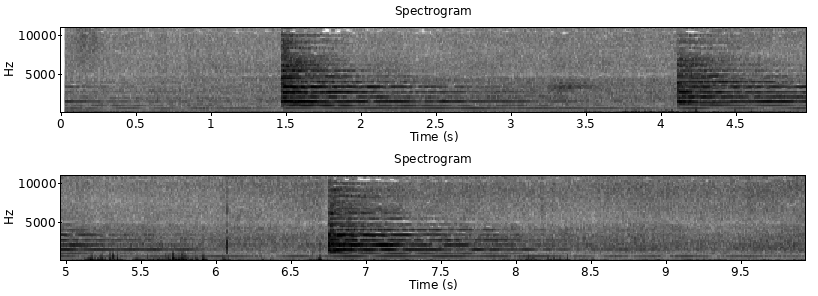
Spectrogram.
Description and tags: Large hourly bell ringing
